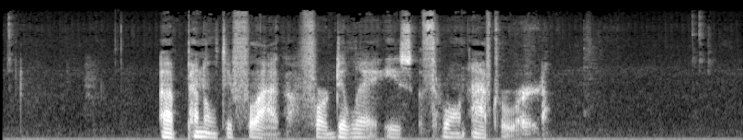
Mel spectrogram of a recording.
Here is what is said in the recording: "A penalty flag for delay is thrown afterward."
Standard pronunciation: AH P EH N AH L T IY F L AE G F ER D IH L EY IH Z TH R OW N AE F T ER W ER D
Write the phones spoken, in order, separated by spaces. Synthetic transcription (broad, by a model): AH P EH N L T IY F L AE G F ER D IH L EY IH Z TH R OW N AE F T ER W ER D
